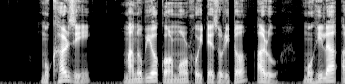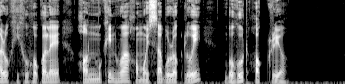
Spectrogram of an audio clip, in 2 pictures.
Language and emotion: Assamese, neutral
